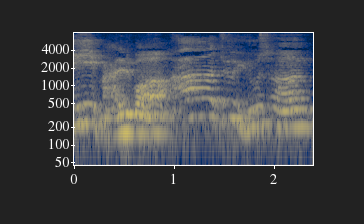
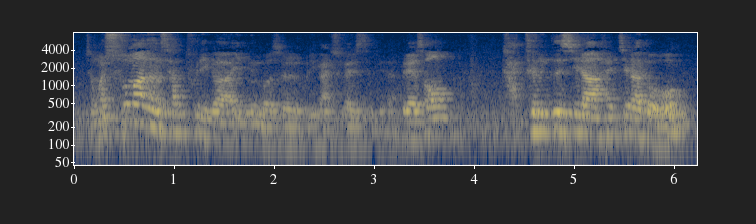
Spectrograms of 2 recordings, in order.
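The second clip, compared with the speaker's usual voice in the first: ordinary delivery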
